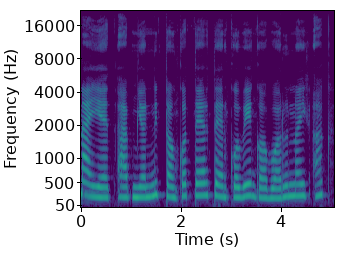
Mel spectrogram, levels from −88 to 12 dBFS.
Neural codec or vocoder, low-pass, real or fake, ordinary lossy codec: none; none; real; none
